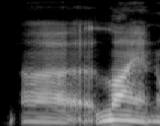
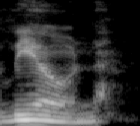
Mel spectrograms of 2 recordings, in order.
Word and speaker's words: Leon: Speaking of mages with decent defense, the next unit on this list is Lion, or Leon, as I have been told by the game 1,000 times it's pronounced.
